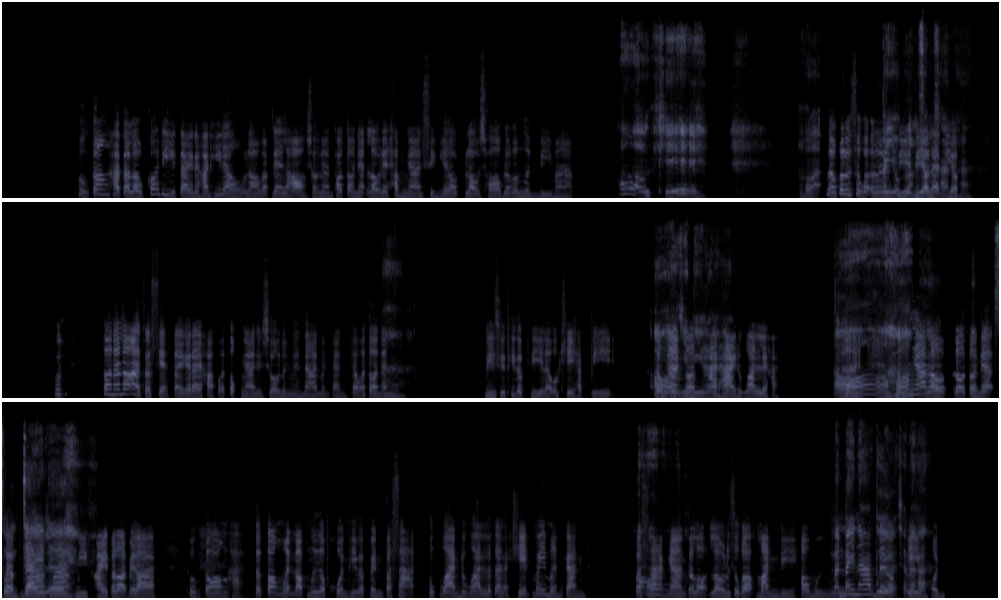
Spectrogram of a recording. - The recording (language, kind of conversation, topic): Thai, unstructured, อะไรที่ทำให้คุณรู้สึกหมดไฟกับงาน?
- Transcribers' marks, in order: laughing while speaking: "เค"; chuckle; other noise; chuckle; laughing while speaking: "ใช่"; chuckle; chuckle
